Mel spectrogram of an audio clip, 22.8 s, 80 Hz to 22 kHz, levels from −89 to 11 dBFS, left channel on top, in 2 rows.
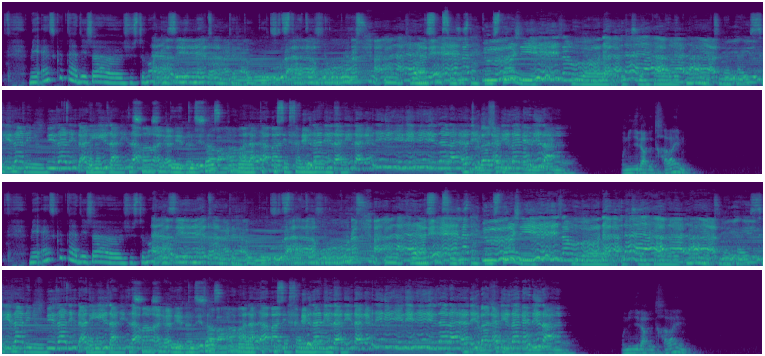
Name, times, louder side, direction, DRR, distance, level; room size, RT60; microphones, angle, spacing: voice 1, 0.0-12.1 12.7-16.6, left 1 dB, 10° left, 5 dB, 0.4 m, -35 dB
sound 1, 2.2-19.8, right 1 dB, 40° right, 0.9 m, -31 dB
voice 2, 18.0-20.0 20.7-21.7, left 3 dB, 60° left, 7 dB, 0.8 m, -39 dB
8.7 x 3.3 x 3.3 m, 0.33 s
head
